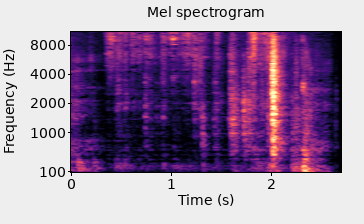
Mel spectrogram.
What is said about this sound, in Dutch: heeft ook echt nog zo'n ouderwetse sleutelbos waar conciërges vroeger mee door de middelbare school liepen.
